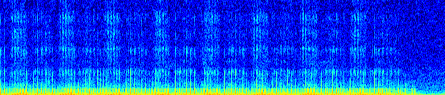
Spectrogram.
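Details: Snoring, purring house cat meant to soothe and lull other cats; deep buzzing rumble pulsing in even breaths roughly every half second, each breath swelling then easing, before the sound fades out near the end.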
